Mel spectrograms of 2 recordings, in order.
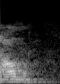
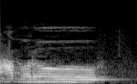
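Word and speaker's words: Amr (عمرو): Seulement, ce waou, on ne le prononce pas. Tu dis pas Amrou.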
